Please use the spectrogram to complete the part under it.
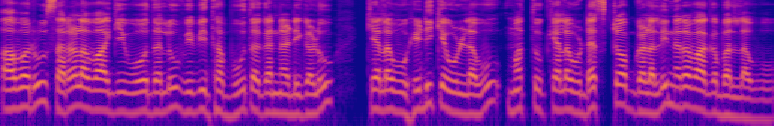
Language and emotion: Kannada, neutral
